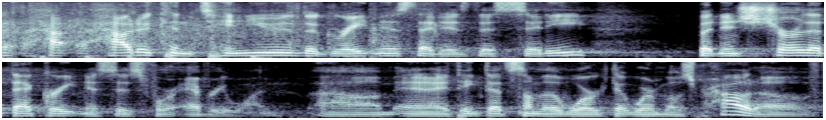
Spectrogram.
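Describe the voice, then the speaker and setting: A man speaks with a slight Southern US accent and ordinary pitch variation. His pace is fairly quick. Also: medium pitch for a man. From moved around a lot, partly New York and US South. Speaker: civic nonprofit leader, award honoree. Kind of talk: panel discussion. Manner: casual, many fillers and repeated words.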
